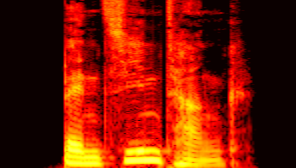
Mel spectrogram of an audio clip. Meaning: petrol tank / gas tank
- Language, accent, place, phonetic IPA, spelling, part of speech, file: German, Germany, Berlin, [bɛnˈt͡siːnˌtaŋk], Benzintank, noun, De-Benzintank.ogg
